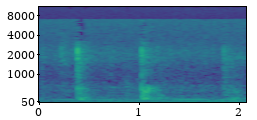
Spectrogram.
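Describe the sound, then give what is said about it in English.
A mantel clock ticks slowly and steadily, three soft, evenly spaced clicks over a faint low hum, with no voices, as a fire burns down to embers. “Slowly the mantel clock ticks the minutes away, and the fire burns to embers.”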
